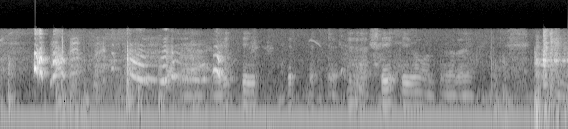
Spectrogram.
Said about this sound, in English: Is that one of the little dogs that come up? Yeah. That's one of the little dogs that come up and looked at the puppies when they were shut up in the trailer.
